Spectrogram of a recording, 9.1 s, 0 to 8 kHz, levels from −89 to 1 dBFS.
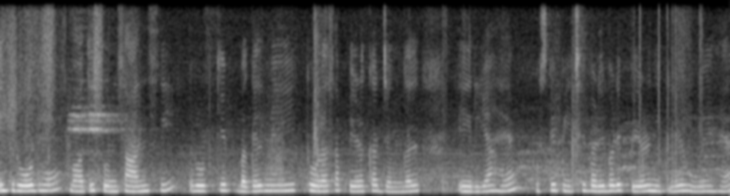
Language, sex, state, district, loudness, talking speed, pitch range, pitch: Hindi, female, Uttar Pradesh, Muzaffarnagar, -16 LUFS, 170 wpm, 210-240 Hz, 225 Hz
